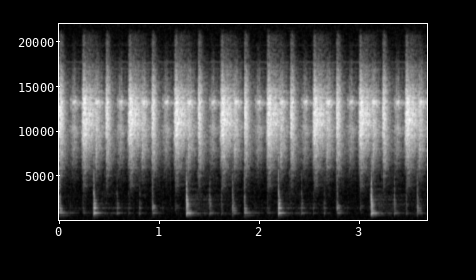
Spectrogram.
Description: Live Percussion, 130 BPM

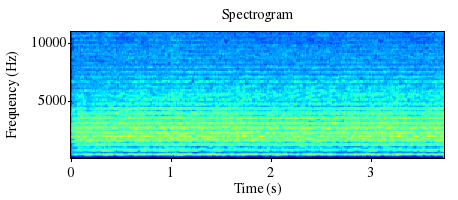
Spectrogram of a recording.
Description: VN TRILLS, Virtuoso Strings; ILIO; Kirk Hunter Virtuoso Strings VOL-1

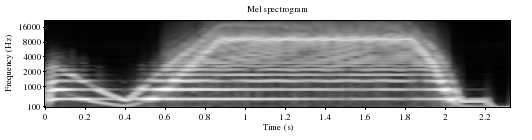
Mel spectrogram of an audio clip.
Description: OSCAR A4, synthesizer; Hollywood Edge - Giorgio Moroder Rare Synthesizer Collection

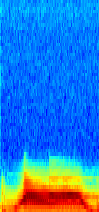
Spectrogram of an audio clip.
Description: GUITAR

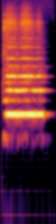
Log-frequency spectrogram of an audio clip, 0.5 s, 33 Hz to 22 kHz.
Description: flute G; Miroslav Vitous - Solo Instruments VOL-2; Solo lnst. II

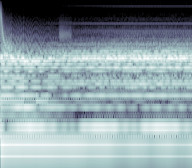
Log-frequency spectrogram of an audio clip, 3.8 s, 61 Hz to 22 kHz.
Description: CS-15, BASSES

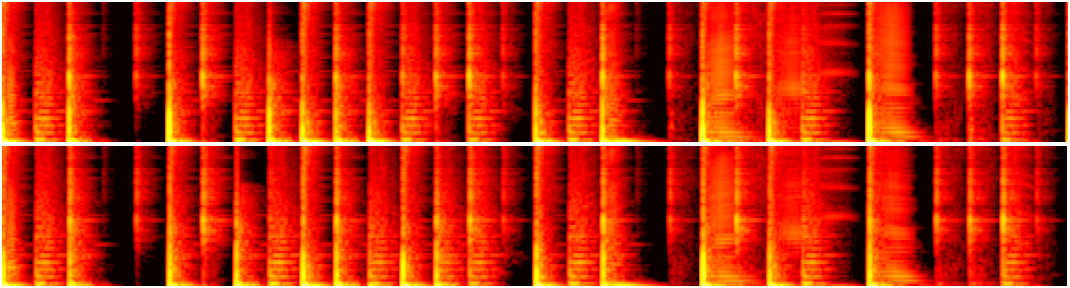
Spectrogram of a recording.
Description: Elektro, Processed Percussion

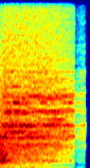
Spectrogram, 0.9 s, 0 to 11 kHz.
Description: crash, trash kit, Drums Dance & Groove; USB Soundscan vol.11; AKAI

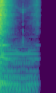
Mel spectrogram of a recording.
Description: VIBRA; Spectrasonics; Metamorphosis

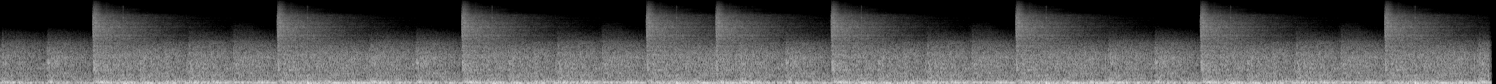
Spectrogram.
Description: LOOP, Tekno Industrial; East West

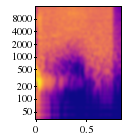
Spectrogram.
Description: SD HOU, Dance Mega Drums; Best Service

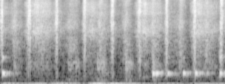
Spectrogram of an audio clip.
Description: Roots Reggae; Sounds Good - Roots Reggae

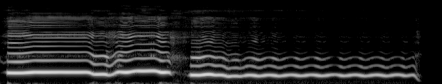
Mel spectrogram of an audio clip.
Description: CROON, Vocal Planet Blues & Soul; CW SOUL

